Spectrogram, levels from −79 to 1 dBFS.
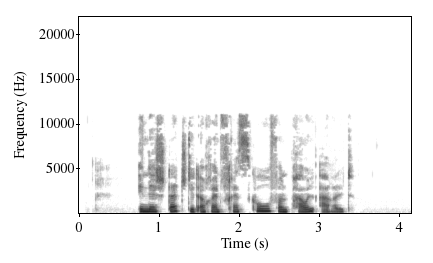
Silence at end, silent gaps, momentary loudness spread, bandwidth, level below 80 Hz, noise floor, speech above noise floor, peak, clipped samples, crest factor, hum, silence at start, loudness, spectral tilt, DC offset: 0.75 s; none; 9 LU; 11.5 kHz; -70 dBFS; -66 dBFS; 47 dB; -4 dBFS; under 0.1%; 16 dB; none; 0.75 s; -20 LUFS; -4 dB/octave; under 0.1%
